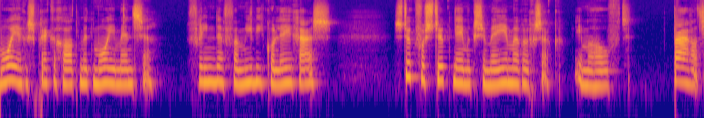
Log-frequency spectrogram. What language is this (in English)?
Dutch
